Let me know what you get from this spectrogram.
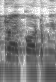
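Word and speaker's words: trichotomy: इसको पढ़ते हैं हम ट्राइकॉटमी। ठीक है, वैसे लिखने में टी के बाद भी ओ आता है, यानी ट्राइकॉटोमी नहीं हम कहते हैं, ट्राइकॉटमी हम कहते हैं।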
